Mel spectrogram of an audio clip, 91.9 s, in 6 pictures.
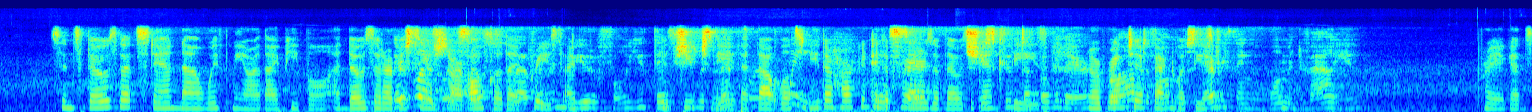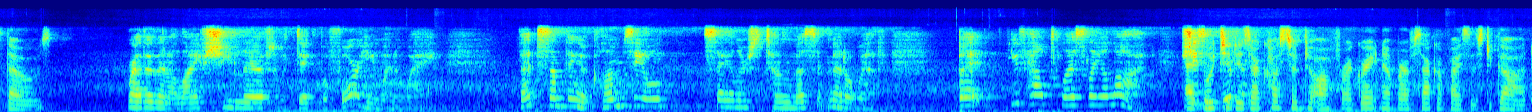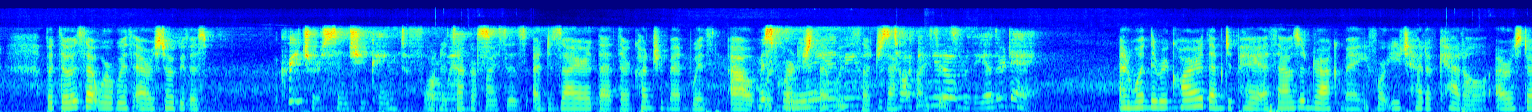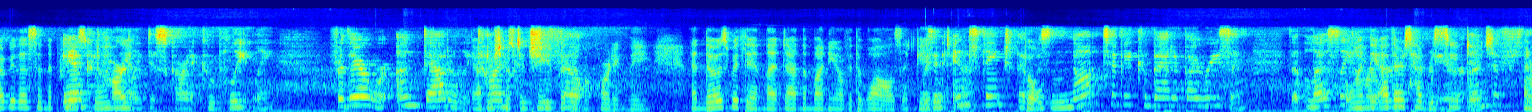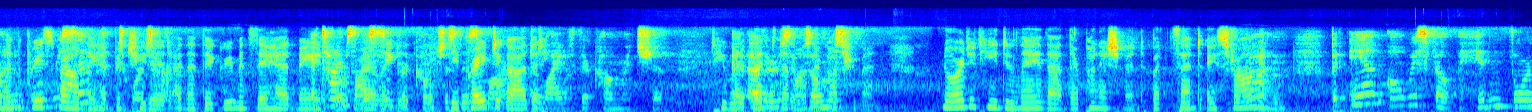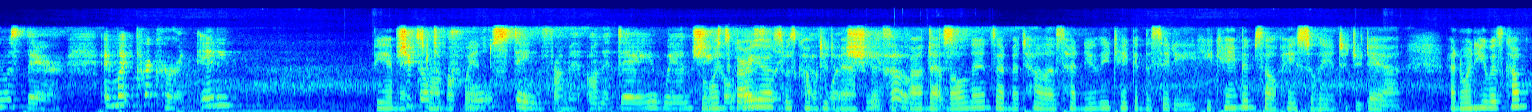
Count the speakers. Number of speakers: two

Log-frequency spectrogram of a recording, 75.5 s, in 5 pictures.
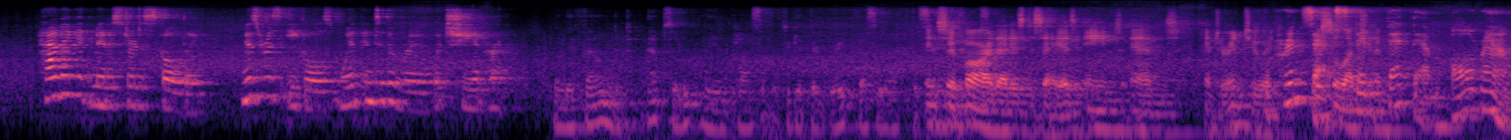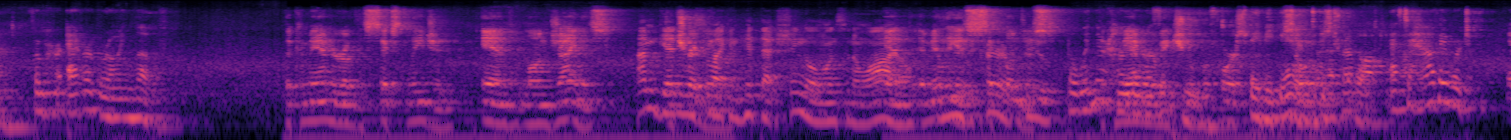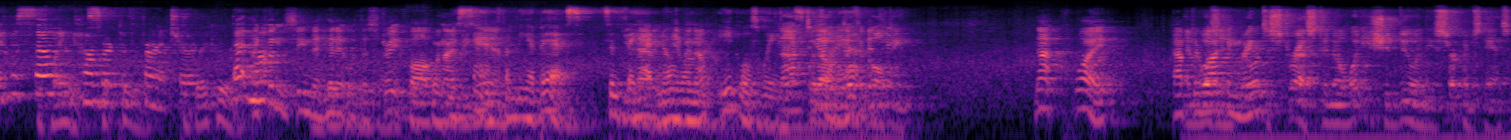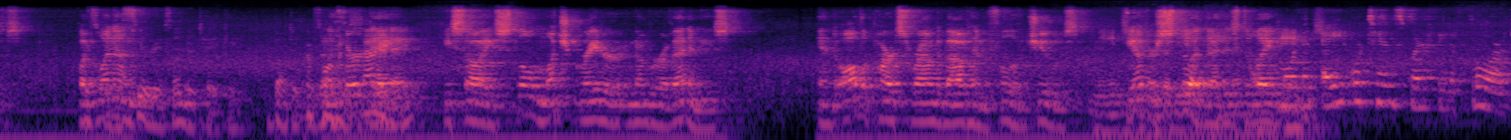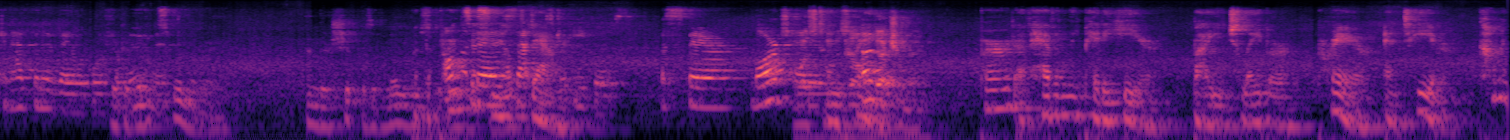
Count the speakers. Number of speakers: six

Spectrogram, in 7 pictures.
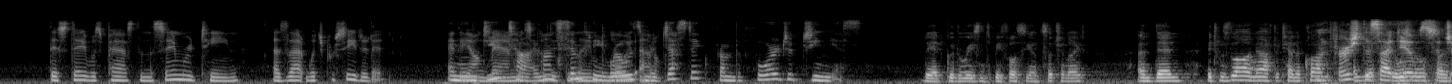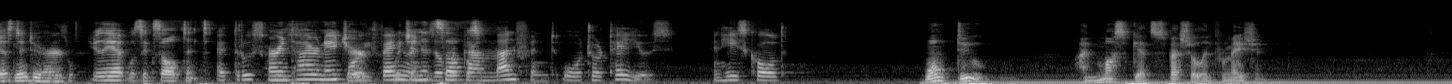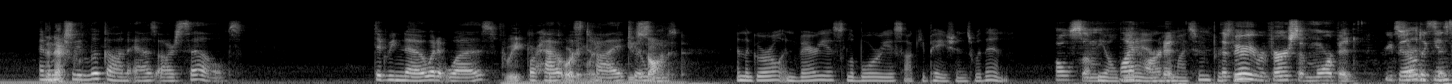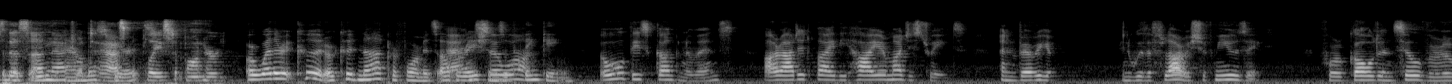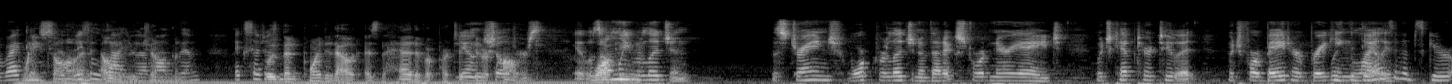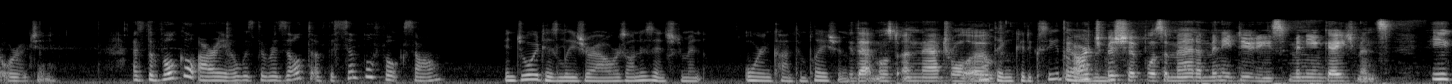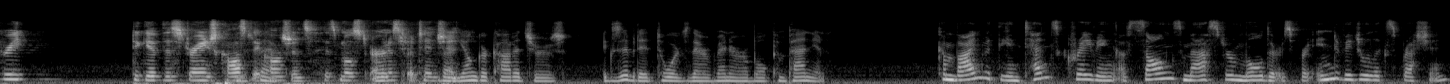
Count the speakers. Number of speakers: seven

